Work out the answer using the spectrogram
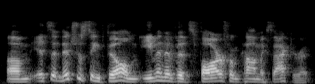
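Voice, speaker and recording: A man co-hosting a podcast, speaking in a measured, reflective way with frequent pauses to think. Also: a little high, husky, dull audio. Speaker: podcast co-host. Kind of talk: casual podcast discussion.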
